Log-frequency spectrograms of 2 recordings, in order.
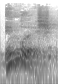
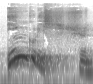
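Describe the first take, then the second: First: "エングリッシュ" with an "e" sound, stressed on "グ"; wrong vowel. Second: "イングリッシュ" with a clear "i" sound and stress on "ン"; correct English vowel. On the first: Teacher demonstrating the wrong English vowel. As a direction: say "エングリッシュ" opening on "e" instead of "i". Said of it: "イングリッシュじゃなくて". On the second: Teacher contrasting the right vowel in English. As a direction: start "イングリッシュ" on a crisp "i". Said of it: "エングリッシュって". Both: Shown as a demonstration.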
